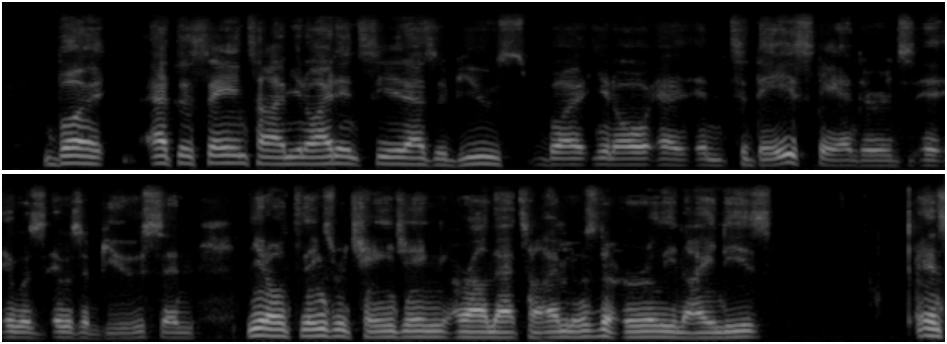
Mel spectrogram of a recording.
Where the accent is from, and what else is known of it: Minnesota, United States; born or raised there; also born or lived in Fort Stewart, Georgia / Havana, Florida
